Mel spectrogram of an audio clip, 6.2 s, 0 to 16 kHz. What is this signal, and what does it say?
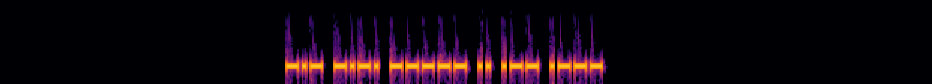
Morse code, heard as a keyed tone, about 46 wpm, 700 Hz. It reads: KC0IWJ
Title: USA Call Signs - 6 Characters - Repeated 3x - 45wpm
